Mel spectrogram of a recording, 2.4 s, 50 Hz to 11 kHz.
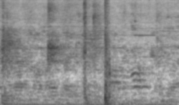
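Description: Two sharp knocks at a car door a quarter of a second apart, the second louder, from handling the door of an Audi S4 saloon, with a murmur of voices behind.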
